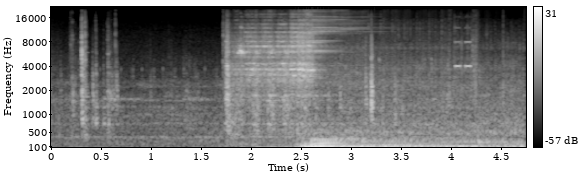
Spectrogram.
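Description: A Toyota Corolla KE70 drift car with a 4AGE engine cranks over after a few faint knocks, catches loudly and settles into a close, steady idle with a rough, uneven rumble.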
